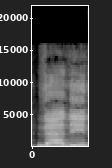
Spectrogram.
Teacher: hujung lidah keluar pada gigi depan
